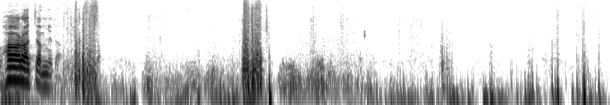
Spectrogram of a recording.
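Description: Paper rustles as an older man handles a large sheet.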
